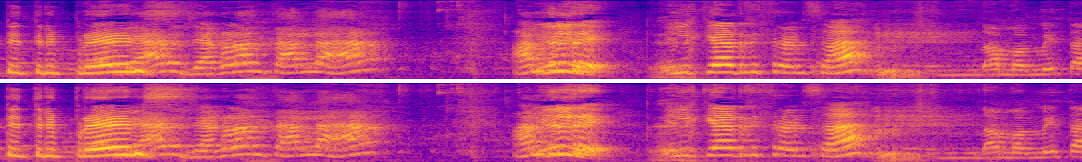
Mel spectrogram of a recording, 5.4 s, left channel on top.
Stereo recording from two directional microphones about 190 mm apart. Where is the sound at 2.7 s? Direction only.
40° left (ahead or behind).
